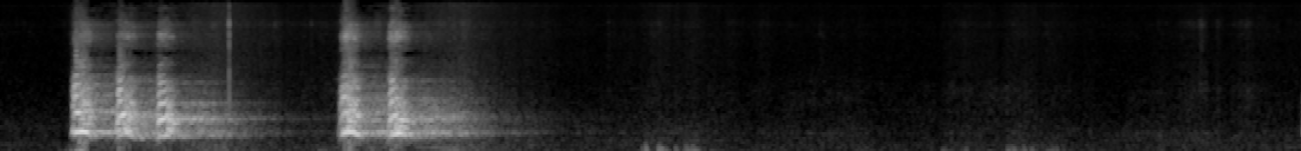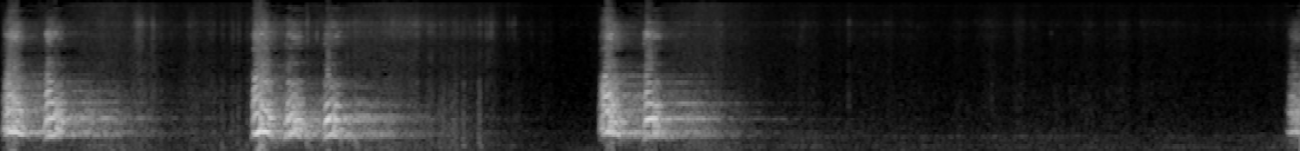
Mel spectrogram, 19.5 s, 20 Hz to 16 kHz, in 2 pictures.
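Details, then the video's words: Barking from a dog chained in the snow with no shelter on a March night, 8 to past 11:30 PM: short volleys of two or three quick harsh barks, spaced by long silent gaps. "Dog barking chained out in the snow"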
